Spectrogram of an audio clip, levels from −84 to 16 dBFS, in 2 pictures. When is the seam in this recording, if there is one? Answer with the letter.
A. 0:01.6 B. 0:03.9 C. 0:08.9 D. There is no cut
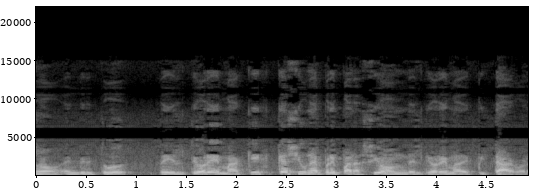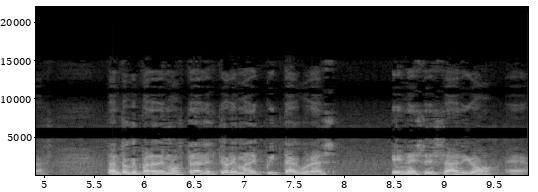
D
